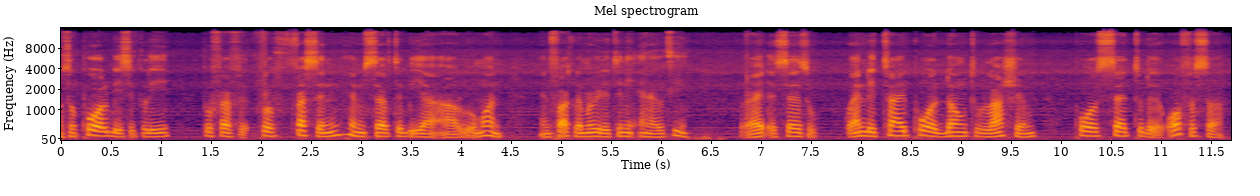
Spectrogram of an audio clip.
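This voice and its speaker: A man's voice: mid-range voice, a little mellow. A man from Trinidad with a Trinidadian accent, reading Bible verses aloud and explaining them in a casual teaching style that keeps checking in with "right?" and "you understand?".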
